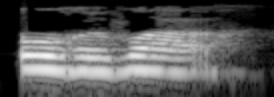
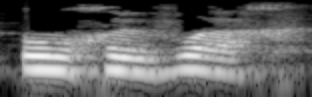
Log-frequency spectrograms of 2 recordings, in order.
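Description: First: The R is soft with a light vibration. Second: The R is exaggerated and harsh in the throat. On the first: The speaker calls it right. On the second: The speaker calls it wrong.

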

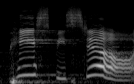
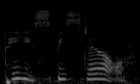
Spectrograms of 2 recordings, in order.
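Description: First: It is yelled loudly and forcefully. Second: It is said drowsily, with a yawn.

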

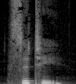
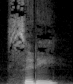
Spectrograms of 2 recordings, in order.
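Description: First: The middle sound is a crisp, clear T. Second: The middle sound is a quick D-like flap. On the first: "saying the T sound as a normal T sound" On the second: "With a D sound in a normal English American accent"

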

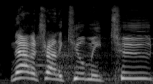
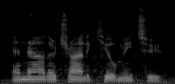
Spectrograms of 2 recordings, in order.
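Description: First: It sounds aggravated and exasperated. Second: It sounds calm and peaceful.

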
